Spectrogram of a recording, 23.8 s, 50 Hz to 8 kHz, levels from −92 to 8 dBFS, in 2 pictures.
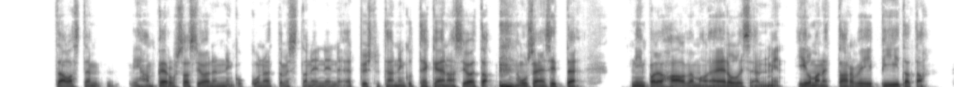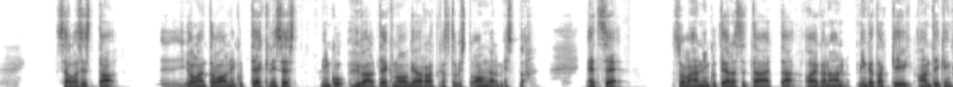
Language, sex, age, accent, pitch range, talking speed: Finnish, male, 20-39, native, 90-100 Hz, 130 wpm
